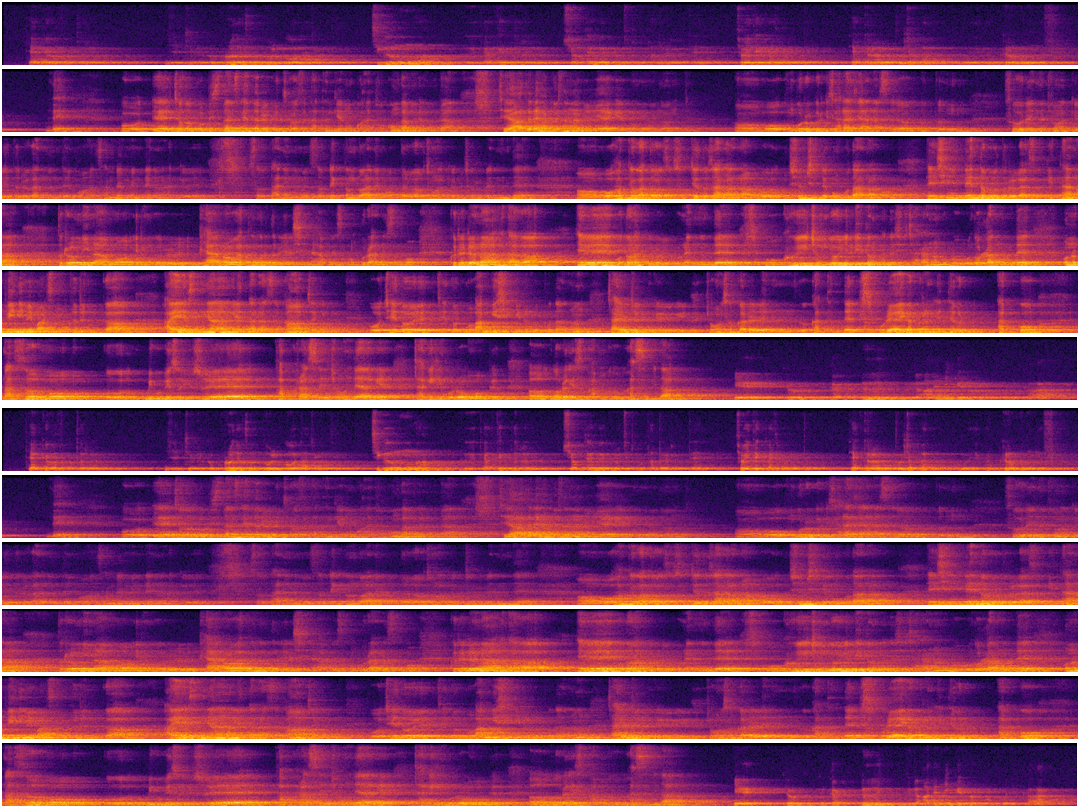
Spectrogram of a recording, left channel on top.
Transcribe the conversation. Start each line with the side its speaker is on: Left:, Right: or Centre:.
Right: 대학교 가서부터는 이제 좀 약간 풀어져서 놀고 나중에 이제 지금 학- 그 대학생들은 취업 때문에 그러지도 못한다 그랬는데 저희 때까지만 해도 대학 들어가면 놀자판 뭐 약간 그런 분위기였어요.
Left: 네, 뭐, 예, 저도 뭐 비슷한 세대를 거쳐와서 같은 경험 아주 공감이 갑니다. 제 아들의 학교 생활을 이야기해 보면은 어, 뭐 공부를 그렇게 잘하지 않았어요. 어떤 서울에 있는 중학교에 들어갔는데 뭐 한 300명 되는 학교에서 다니면서 백등도 안에 못 들어가고 중학교를 졸업했는데 어, 뭐 학교 갔다 와서 숙제도 잘 안 하고 뭐 시험 칠 때 공부도 안 하고 대신 밴드부 들어가서 기타나 드럼이나 뭐 이런 거를 피아노 같은 것들을 열심히 하고 해서 공부를 안 해서 뭐 그러려나 하다가 해외 고등학교를 보냈는데 뭐 거의 전교 1, 2등 하듯이 잘하는 거 보고 놀랐는데 오늘 b 님의 말씀을 들으니까 아이의 성향에 따라서 강압적인 그 제도의 제도 뭐 암기식 이런 것보다는 자율적인 교육이 좋은 성과를 내는 것 같은데 우리 아이가 그런 혜택을 받고 나서 뭐 음, 그 미국에서 유수의 탑 클래스의 좋은 대학에 자기 힘으로 뭐 어, 노력해서 간 것 같습니다.
Right: 예, 저 그러니까 그 그 아드님께서도 보니까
